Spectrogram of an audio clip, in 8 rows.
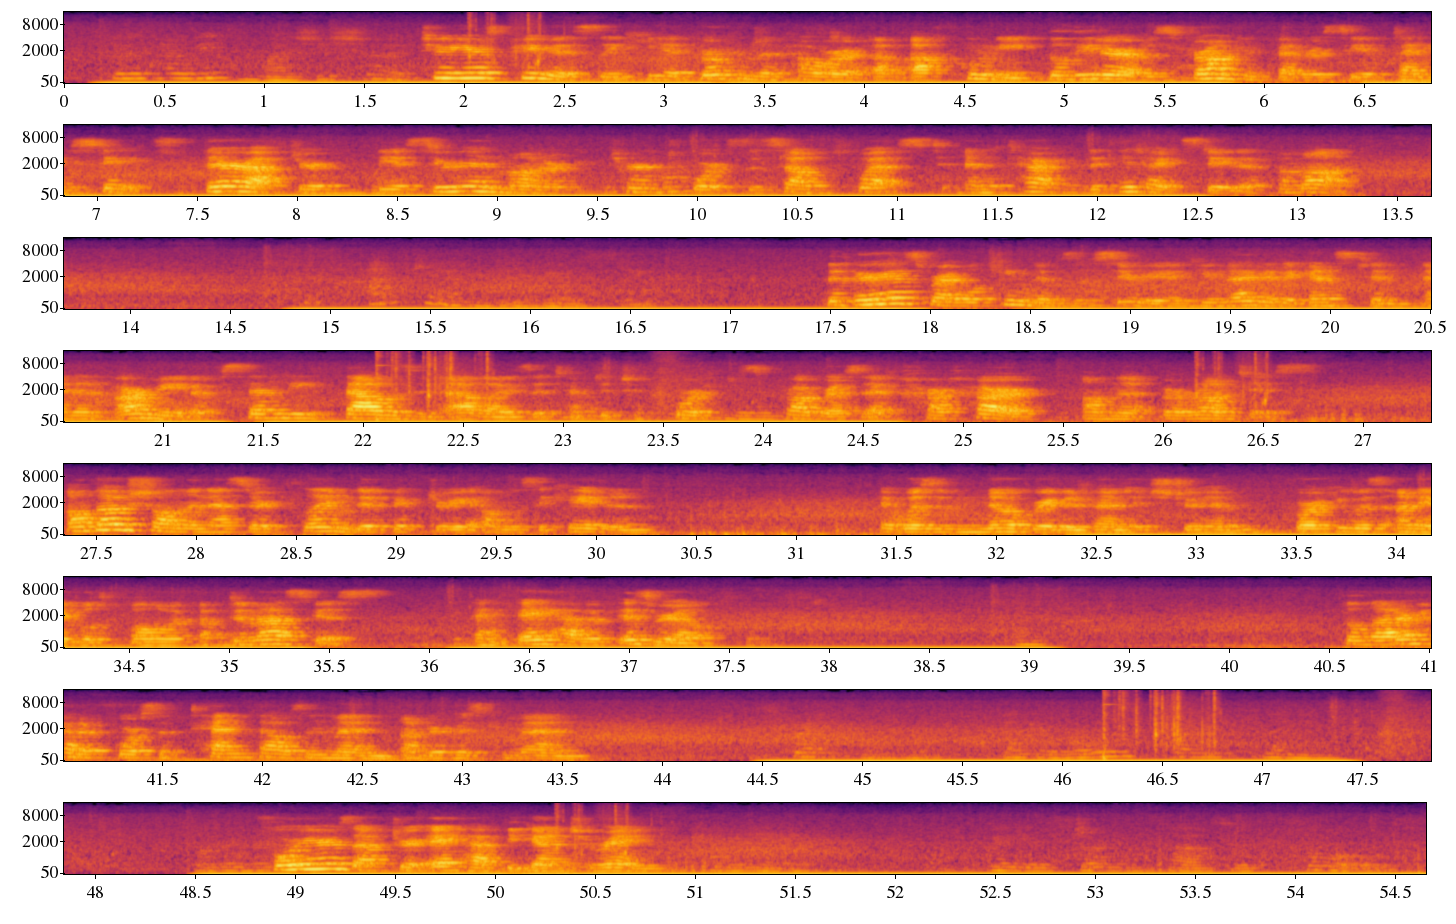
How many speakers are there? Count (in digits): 2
